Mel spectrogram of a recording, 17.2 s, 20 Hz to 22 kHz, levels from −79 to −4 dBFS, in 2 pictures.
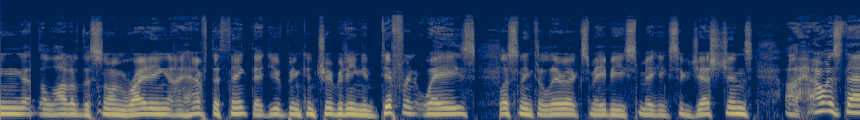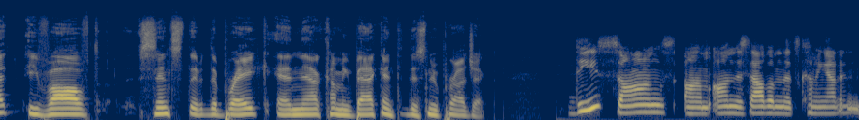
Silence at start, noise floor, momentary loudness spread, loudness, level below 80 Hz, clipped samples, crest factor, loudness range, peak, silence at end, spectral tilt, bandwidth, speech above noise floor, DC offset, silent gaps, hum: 0 s; -69 dBFS; 7 LU; -28 LUFS; -54 dBFS; under 0.1%; 18 dB; 3 LU; -10 dBFS; 0 s; -5.5 dB/octave; 14.5 kHz; 41 dB; under 0.1%; none; none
